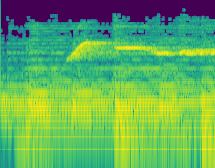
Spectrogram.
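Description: A whistled melody over ukulele and acoustic guitar chords. The whistle enters a little under a second in with an upward slide into one long held note that eases slightly lower.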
